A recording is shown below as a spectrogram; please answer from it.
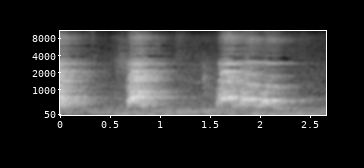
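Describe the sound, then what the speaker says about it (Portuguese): A dog barks twice, loud and close, the two sharp barks about a second apart with a faint hum in between. "Vamos segurar que o cachorro tá enlouquecido hoje."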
